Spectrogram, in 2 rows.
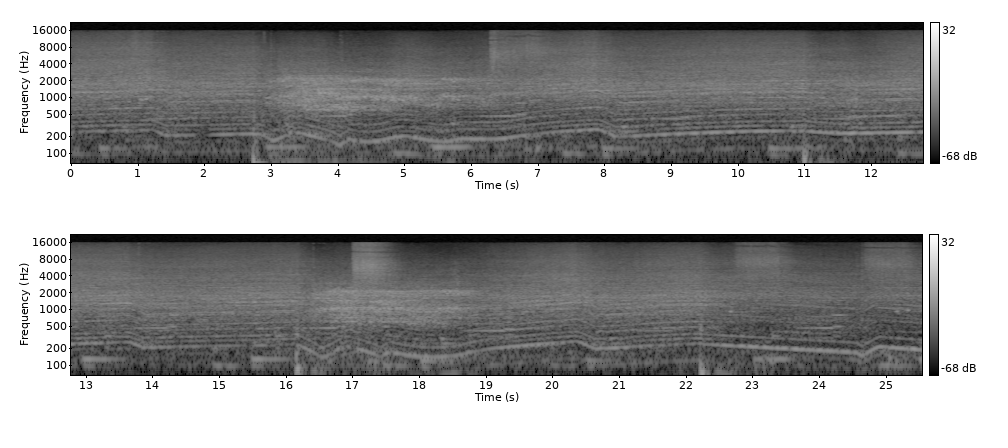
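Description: Comet Safari car in GTA 5 driving continuously with engine revs rising and falling in waves, with occasional skids and tire noise over a steady, moderately loud drone.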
